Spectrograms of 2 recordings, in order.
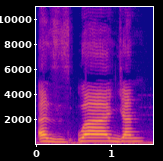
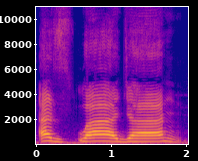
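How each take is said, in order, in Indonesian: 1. Vokal pada ja dibaca pendek. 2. Vokal pada ja dibaca panjang. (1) "tapi azwajan, pendek" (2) "bukan azwajan ya"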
